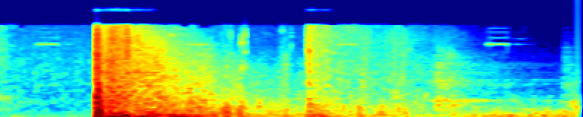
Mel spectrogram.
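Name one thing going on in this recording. A rifle shot booms and rolls away in a long echo.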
